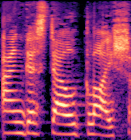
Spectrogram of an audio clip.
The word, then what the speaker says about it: Angus Dalgleish: co-founder of UK medical Freedom Alliance and Professor angerstell gleich I think that's how you pronounce it yes the principal of The Institute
